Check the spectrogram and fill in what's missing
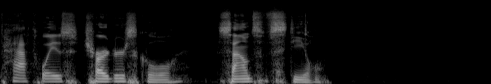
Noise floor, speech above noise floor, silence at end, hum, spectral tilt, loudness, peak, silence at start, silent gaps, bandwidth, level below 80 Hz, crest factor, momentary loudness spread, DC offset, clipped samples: -80 dBFS; 49 dB; 1.65 s; none; -4 dB/octave; -31 LUFS; -8 dBFS; 0 s; none; 16 kHz; -54 dBFS; 24 dB; 9 LU; under 0.1%; under 0.1%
